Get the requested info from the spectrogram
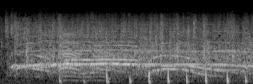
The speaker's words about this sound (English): Crystal, I mean, do you guys, by round of applause, I'm just going to make a statement, clap if you agree. Crystal is worse and more annoying than Corinne.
